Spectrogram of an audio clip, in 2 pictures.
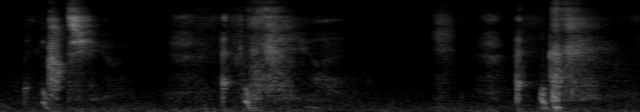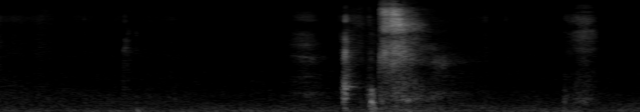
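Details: Series of sharp, forceful sneezes with short breaths between, triggered by chhinkni snuff placed in a blocked right nostril of a congested person; later just sniffing the bottle set them off: sneezing.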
